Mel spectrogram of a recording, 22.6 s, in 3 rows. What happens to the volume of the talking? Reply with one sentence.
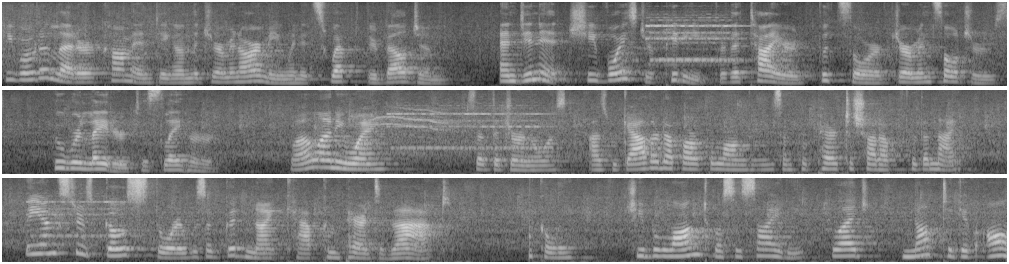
The loudness of the talking stays about the same.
